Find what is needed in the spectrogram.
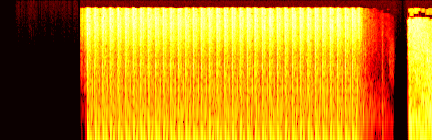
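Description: A long burst of rapid machine-gun fire: evenly spaced shots begin about a second in and cut off abruptly shortly before the end.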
